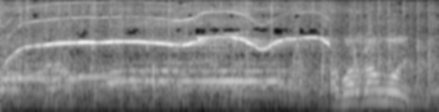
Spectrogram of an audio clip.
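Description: A crowd of young people screams shrilly and excitedly.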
